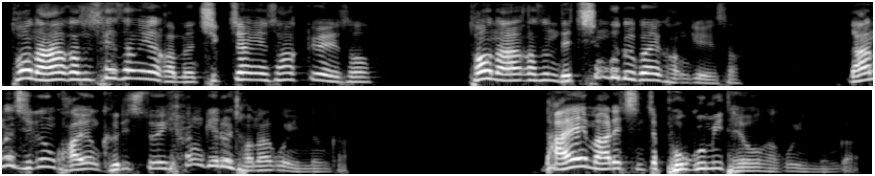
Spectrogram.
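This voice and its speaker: A man's voice: sits high, very animated, brisk, no echo, clean studio sound. A pastor preaching a Sunday sermon, telling stories and acting out his friends' voices.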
